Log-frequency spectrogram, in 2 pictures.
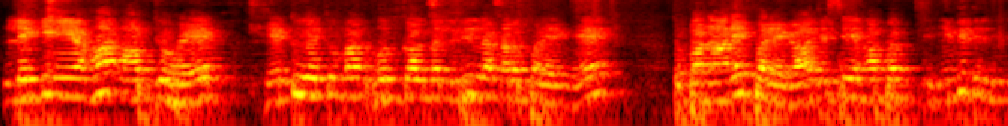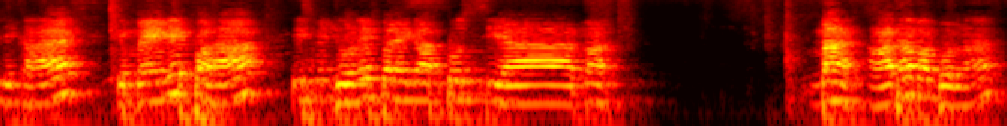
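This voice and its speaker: A man's voice: sits high, steady tone, normal speed. Male teacher, echoey and tinny. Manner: repetitive, checks in with "है ना?". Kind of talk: classroom lesson. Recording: echoey, far-off, phone-like audio.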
